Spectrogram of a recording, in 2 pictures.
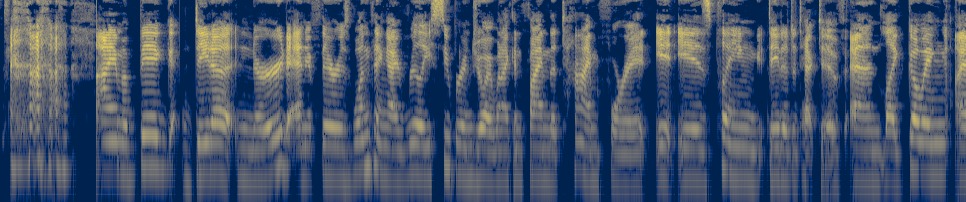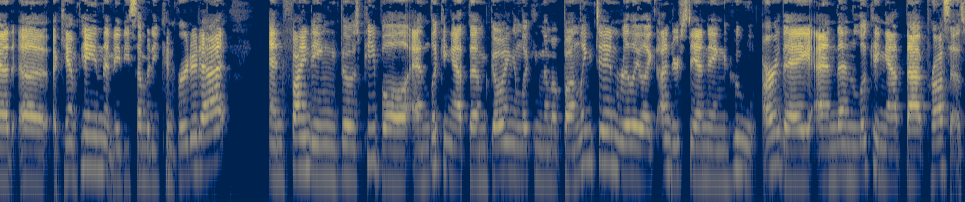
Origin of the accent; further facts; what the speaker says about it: Massachusetts, United States; I grew up in Massachusetts, tiny little rural town, about two hours outside of Boston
